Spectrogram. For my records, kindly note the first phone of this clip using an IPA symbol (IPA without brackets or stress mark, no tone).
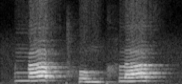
ŋ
